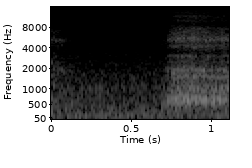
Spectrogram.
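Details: Normal breath sounds auscultated over the right upper lung below the armpit during a student's head-to-toe assessment demonstration, the student listening on themself: quiet start, then a deep smooth inhalation with no crackles or wheeze.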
